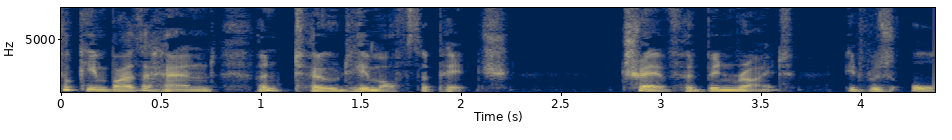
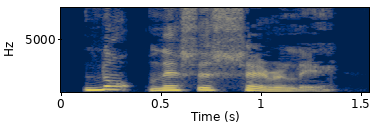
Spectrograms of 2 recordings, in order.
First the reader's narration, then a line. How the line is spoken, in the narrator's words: said a voice cheerfully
